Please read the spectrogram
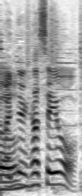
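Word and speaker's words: Annyeonghaseyo (안녕하세요): Annyeonghaseyo. – Annyeonghaseyo.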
